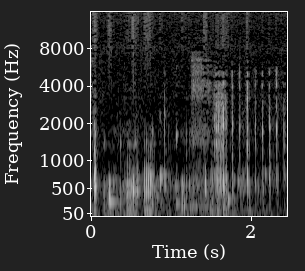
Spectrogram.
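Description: Underwater bubbling and gurgling, with scattered sharp clicks and knocks.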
